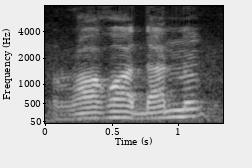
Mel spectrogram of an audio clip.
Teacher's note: وَكُلَا مِنْهَا، واو زبر وا، کاف پیش کو، وَكُو لام الف زبر لا، وَكُلَا میم نون زیر من، ہا الف زبر ہا، وَكُلَا مِنْهَا رَغَدًا حَيْثُ شِئْتُمَا، را زبر را، غین زبر غا، راغا دال 2 زبر دن، راغدن۔ تنوین کے بعد حروف حلقی میں سے حا ہے تو ہم یہاں پر اظہار کریں گے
